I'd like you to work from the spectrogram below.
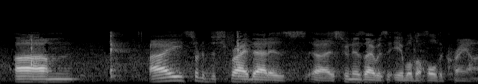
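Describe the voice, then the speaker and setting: A man's voice, medium in pitch and normal in its pitch movement, comes at a moderate speed against noticeable background noise. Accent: American. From Massachusetts, north shore near Boston. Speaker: artist. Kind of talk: casual chat.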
